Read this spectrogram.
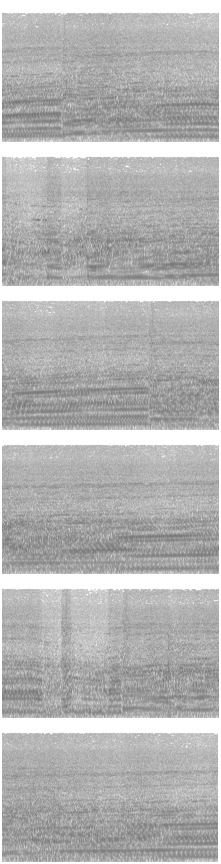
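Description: A racing car engine roars, its pitch rising through the gears and dropping on braking.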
